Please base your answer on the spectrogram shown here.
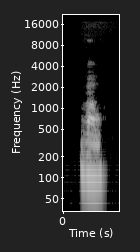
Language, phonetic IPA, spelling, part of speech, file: Polish, [vaw], wał, noun, LL-Q809 (pol)-wał.wav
